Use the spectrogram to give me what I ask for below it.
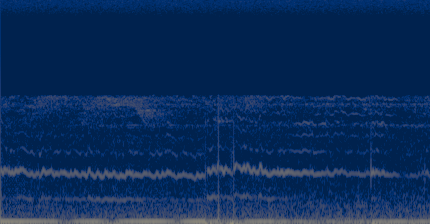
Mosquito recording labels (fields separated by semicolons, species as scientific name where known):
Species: Anopheles maculatus; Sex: female; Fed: blood-fed; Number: one; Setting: cup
